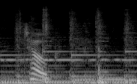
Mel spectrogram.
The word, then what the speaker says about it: toque: fast food coffee chain toke pronounced as top or toque a toke is a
